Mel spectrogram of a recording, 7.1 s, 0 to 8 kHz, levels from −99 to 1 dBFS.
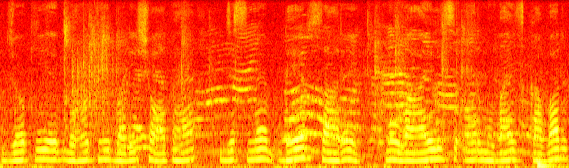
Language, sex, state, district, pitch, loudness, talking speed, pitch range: Hindi, male, Chandigarh, Chandigarh, 155 Hz, -16 LUFS, 125 wpm, 145-165 Hz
